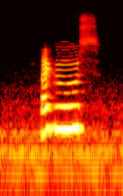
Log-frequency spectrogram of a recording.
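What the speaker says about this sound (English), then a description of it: "One of our cats is down here and she's never down here." A house cat named Goose gives a single short, clear meow close by in a quiet room, rising and then breaking into a brief higher squeak.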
